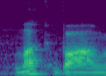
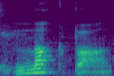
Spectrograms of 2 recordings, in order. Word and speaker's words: mukbang: you guys have been some people are getting so upset that I'm pronouncing mukbong wrong Wow first world problems but I will try my best to remember it's mukbang so yeah today's going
